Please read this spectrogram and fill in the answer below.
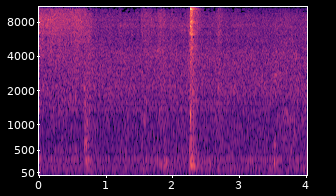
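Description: A bag and its cardboard gift box being handled, giving a few soft knocks. The sharpest and loudest knock comes a little over two seconds in. A steady background hum runs underneath.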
